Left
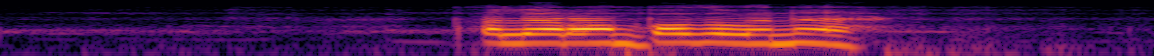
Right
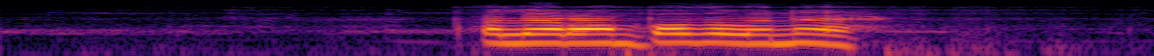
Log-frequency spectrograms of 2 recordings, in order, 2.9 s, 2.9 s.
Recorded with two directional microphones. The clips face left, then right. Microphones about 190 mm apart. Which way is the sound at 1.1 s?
20° right (ahead or behind).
